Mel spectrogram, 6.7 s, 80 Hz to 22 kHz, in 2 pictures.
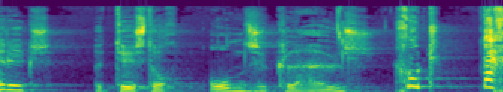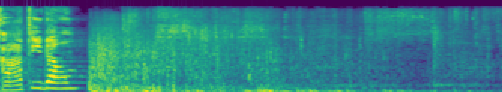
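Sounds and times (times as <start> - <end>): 
speech: 0.0 - 4.5
heavy vault door smashed open from inside, crash of metal and debris: 4.0 - 6.6.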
